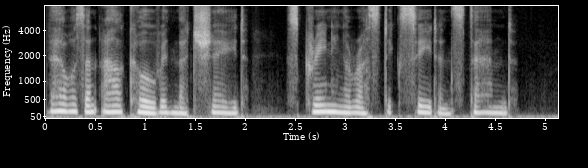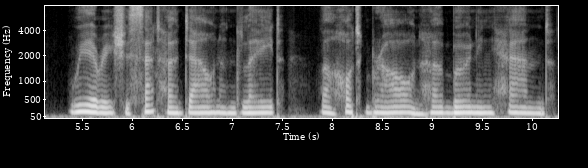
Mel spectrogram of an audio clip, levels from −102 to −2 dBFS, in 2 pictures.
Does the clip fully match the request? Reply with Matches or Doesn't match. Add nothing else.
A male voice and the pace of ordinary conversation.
Doesn't match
